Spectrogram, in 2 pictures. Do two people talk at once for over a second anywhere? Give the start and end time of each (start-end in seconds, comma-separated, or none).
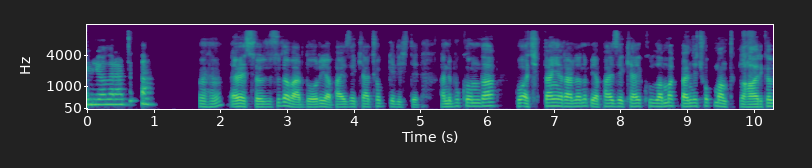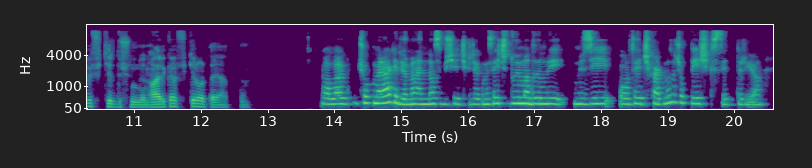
none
